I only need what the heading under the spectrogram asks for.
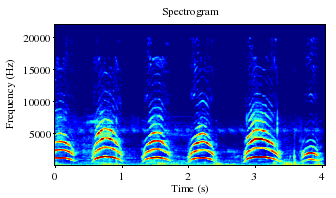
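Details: Newborn kittens from a first-time mother cat's delivery giving plaintive, high, rising-and-falling mews, five full cries and a shorter last one, roughly one every 0.7 seconds, over a faint rumbling background.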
